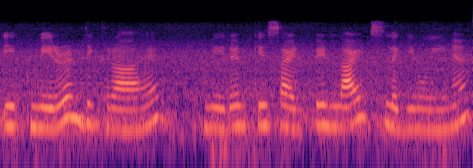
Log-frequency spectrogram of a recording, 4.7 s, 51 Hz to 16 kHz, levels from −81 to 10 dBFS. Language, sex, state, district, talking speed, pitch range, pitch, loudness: Hindi, female, Punjab, Pathankot, 165 wpm, 200-235 Hz, 215 Hz, -19 LUFS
